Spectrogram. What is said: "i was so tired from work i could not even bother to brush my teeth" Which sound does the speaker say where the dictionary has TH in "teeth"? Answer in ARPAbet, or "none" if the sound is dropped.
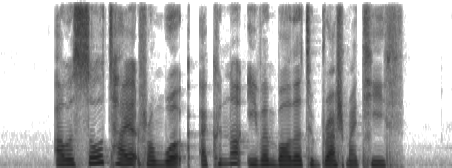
TH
